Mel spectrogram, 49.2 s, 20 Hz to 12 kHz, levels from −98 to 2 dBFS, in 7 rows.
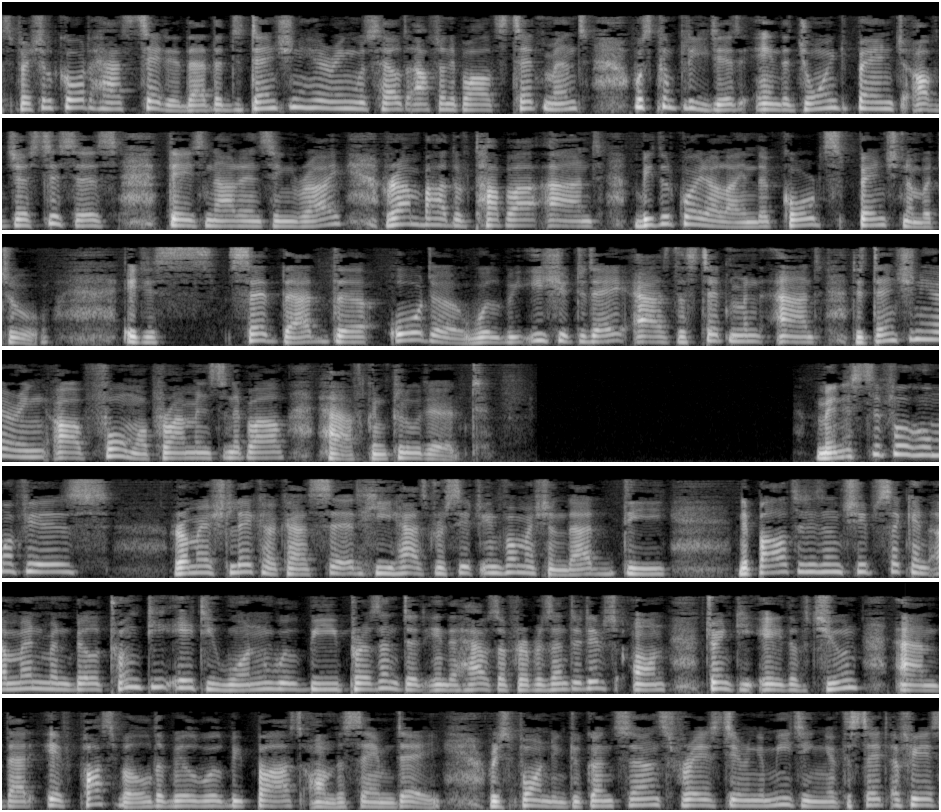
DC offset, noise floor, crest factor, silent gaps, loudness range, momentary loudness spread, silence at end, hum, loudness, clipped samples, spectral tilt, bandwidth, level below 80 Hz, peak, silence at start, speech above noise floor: under 0.1%; -82 dBFS; 26 dB; none; 2 LU; 7 LU; 0 s; none; -26 LUFS; under 0.1%; -4.5 dB/octave; 8 kHz; -68 dBFS; 0 dBFS; 0 s; 57 dB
